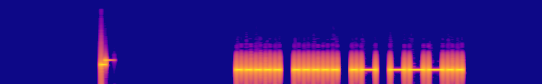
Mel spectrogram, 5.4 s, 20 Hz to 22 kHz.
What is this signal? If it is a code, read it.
Morse code, heard as a keyed tone, about 25 wpm, 700 Hz. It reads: 55A8
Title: Common Cut Numbers - 4-Digit 25wpm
